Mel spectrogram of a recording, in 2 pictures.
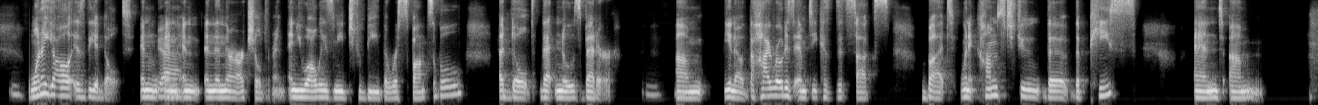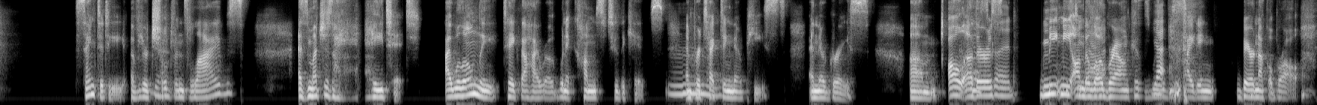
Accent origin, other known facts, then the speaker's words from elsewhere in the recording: Omaha, Nebraska, United States; now in Bay Area, United States; And we're from Omaha, Nebraska, the north side. So it's just even smaller.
